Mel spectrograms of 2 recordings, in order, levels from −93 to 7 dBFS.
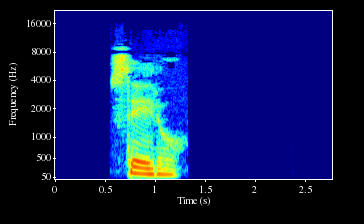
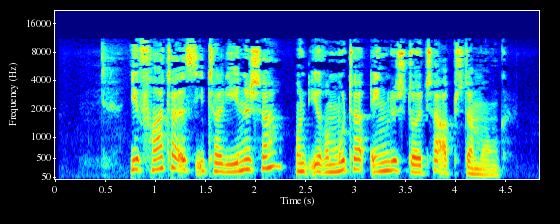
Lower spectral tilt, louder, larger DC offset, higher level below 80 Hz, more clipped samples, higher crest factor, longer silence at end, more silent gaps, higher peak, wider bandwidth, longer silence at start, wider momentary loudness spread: first, -4.5 dB/octave vs -3 dB/octave; about the same, -15 LUFS vs -15 LUFS; neither; about the same, -56 dBFS vs -56 dBFS; neither; about the same, 18 dB vs 16 dB; first, 1.55 s vs 0.35 s; neither; about the same, -2 dBFS vs 0 dBFS; second, 9.6 kHz vs 11.5 kHz; about the same, 0.55 s vs 0.45 s; first, 16 LU vs 10 LU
